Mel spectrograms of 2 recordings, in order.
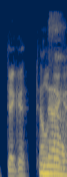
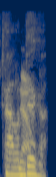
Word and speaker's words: Talladega: Did I say it right? Dega Talladega? No, it's Talladega.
